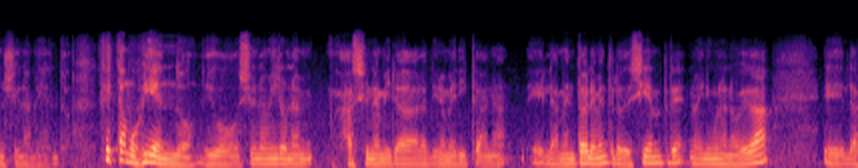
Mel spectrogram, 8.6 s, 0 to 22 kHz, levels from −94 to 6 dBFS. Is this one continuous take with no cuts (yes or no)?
yes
